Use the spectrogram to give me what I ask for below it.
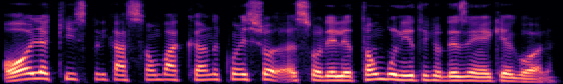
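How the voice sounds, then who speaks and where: A Brazilian man gives a classroom lecture in a somewhat high voice. His speech is dry and close, with no room echo. He chats easily and keeps checking that the class follows him. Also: animated, quick pace, a little mellow. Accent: Brazilian Portuguese. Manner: chatty, asks the class for agreement. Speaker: teacher.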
